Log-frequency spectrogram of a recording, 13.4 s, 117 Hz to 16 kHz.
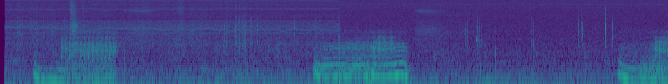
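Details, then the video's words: Porter, an 11-month-old French Bulldog, snoring while asleep: low, rumbling, harmonic snores come in three breath-long bouts about five seconds apart, with quiet room hiss and faint ticks between them. "Porter horkolása/Porter's snoring"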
